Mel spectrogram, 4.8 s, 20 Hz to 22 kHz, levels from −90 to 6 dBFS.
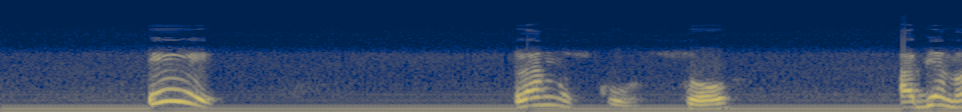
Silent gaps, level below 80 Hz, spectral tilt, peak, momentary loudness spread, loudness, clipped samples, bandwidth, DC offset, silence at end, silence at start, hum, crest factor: none; -36 dBFS; -8 dB/octave; -6 dBFS; 20 LU; -19 LUFS; under 0.1%; 5.6 kHz; under 0.1%; 0 s; 0 s; 50 Hz at -35 dBFS; 16 dB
